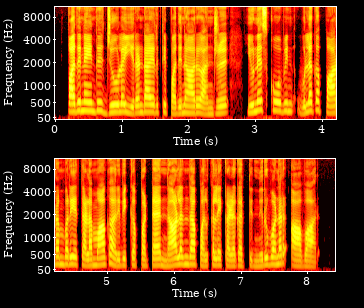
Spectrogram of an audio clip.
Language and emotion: Tamil, neutral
